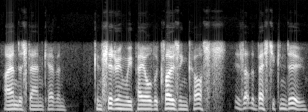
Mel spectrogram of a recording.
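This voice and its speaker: A man's voice: mid-range voice, fairly even intonation, quick pace, no echo. A man working as a real estate phone agent, speaking politely in a scripted sales-call style with formulaic acknowledgements. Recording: narrow, tinny phone line.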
